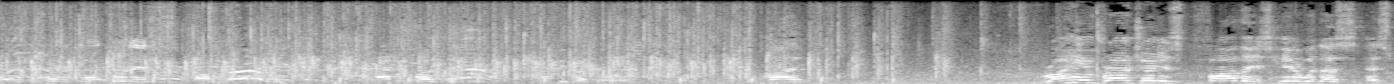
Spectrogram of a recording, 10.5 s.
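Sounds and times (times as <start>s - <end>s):
crowd applause at a rally: 0.0s - 7.2s
speech: 0.4s - 6.3s, 7.8s - 10.4s.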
